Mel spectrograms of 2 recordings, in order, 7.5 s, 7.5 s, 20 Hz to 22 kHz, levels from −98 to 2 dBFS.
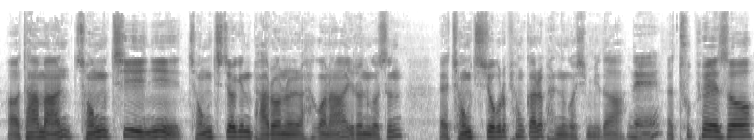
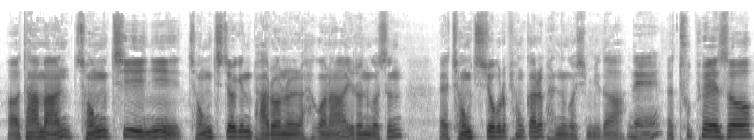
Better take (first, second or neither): neither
